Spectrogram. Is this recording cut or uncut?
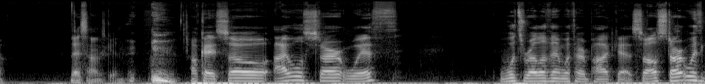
uncut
